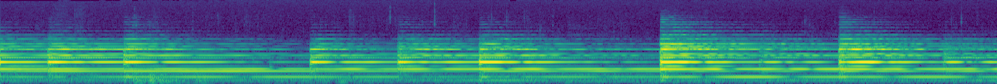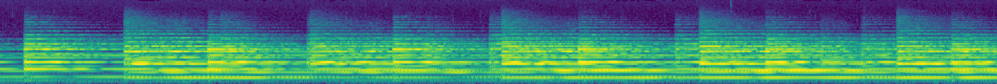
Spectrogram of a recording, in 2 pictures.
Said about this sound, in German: in der Verbannung auf St. Helena kein Angelusläuten mehr hören zu können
